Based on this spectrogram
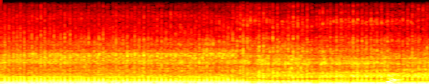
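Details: Two-stroke string trimmer after a cold start on choke buzzes at a steady, even pitch with no stumbling or surging; it started easily and runs fine.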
